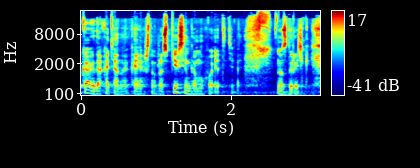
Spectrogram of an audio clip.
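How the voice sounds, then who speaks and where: Amid noticeable background noise, a man speaks in a very deep, low voice. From Siberia, Novosibirsk region (Suzun). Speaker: marketing agency director. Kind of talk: interview.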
